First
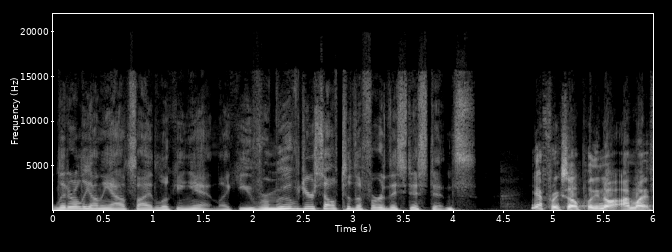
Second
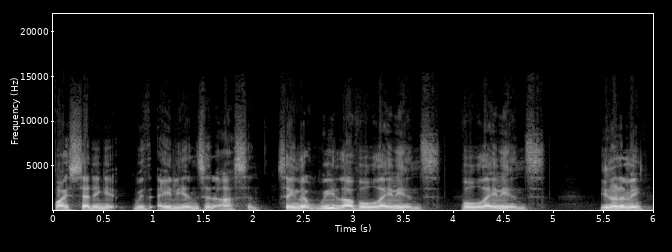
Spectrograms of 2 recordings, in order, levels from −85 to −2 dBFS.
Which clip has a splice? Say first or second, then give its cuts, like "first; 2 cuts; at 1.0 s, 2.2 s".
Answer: second; 3 cuts; at 2.2 s, 2.6 s, 4.1 s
